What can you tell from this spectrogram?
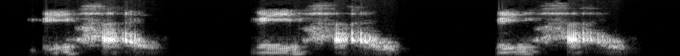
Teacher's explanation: the third tone mark. So sound falling and rising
